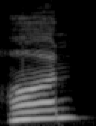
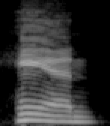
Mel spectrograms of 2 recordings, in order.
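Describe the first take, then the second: First: The name sounds like 'Han' in 'Han Solo'. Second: The name sounds like the word 'hand'. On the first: "like Han Solo" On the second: "as in like hand"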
